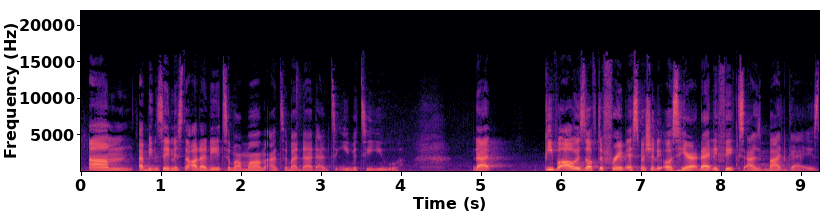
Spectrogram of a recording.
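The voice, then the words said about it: Stuffy, congested voice. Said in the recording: “I sound stuffy. I've been sick”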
